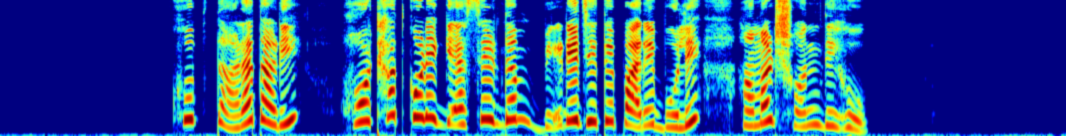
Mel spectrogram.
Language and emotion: Bengali, fearful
